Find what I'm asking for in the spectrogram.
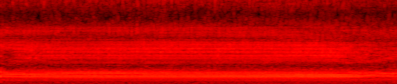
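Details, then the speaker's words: Church sound system: steady low buzz with a faint rough edge through the speakers; mains hum because the sound system shares electrical circuits with outlets and lighting instead of a dedicated circuit. "Porque é que tem que ser circuito independente, elétrica do som independente da elétrica de tomadas comuns e iluminação? Por isso."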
